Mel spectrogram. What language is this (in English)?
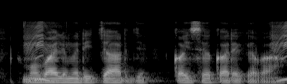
Bhojpuri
